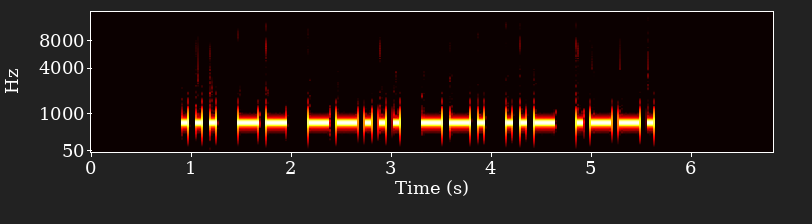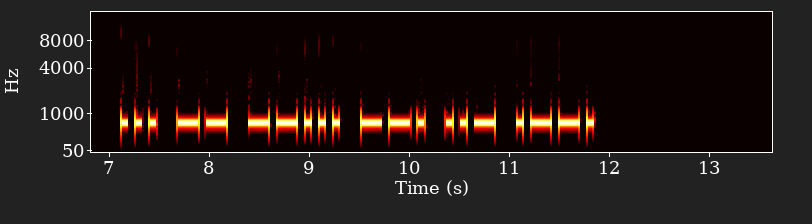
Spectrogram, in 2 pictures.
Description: Morse code, heard as a keyed tone, about 17 wpm, 700 Hz. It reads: SM7GUP SM7GUP
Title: DXCC-100 Call Signs - 6 Characters - Repeated 2x - 17wpm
